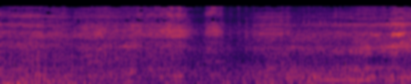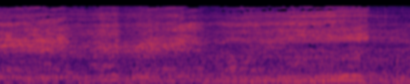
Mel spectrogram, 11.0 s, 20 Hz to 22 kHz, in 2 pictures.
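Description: Several kids' 50cc two-stroke motocross bikes running on the track, their engines rising and falling in pitch as the riders work the throttle, louder in the second half as a group comes closer.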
